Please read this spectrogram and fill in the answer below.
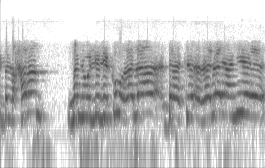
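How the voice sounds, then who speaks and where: This man talks at a fairly slow pace, his extremely high pitch held in a monotone, flat intonation. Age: 70s. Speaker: caller. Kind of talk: call-in to religious advice show. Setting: phone call. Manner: halting.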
